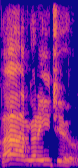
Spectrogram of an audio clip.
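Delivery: high, fast pouncing troll threat; menacing troll. Acted. Troll leaping up at another goat, hammed-up threat. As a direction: jump out with a mock threat.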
